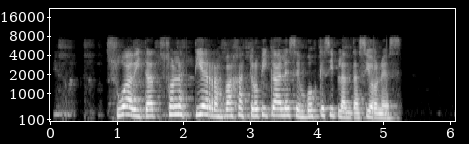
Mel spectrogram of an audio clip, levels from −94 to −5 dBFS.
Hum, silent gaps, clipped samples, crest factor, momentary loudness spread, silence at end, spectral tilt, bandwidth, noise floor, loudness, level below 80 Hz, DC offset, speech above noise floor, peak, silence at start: none; none; under 0.1%; 14 dB; 5 LU; 0.9 s; -6 dB/octave; 7.8 kHz; -85 dBFS; -16 LUFS; -60 dBFS; under 0.1%; 69 dB; -2 dBFS; 0.1 s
